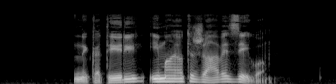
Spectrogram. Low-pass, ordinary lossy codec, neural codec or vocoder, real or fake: 10.8 kHz; MP3, 64 kbps; none; real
